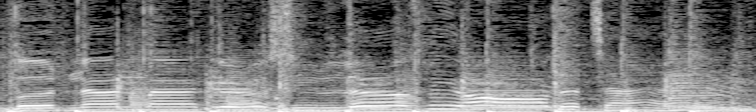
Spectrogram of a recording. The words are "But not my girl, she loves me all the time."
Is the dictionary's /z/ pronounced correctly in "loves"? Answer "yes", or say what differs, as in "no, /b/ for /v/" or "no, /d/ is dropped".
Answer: no, /z/ is dropped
